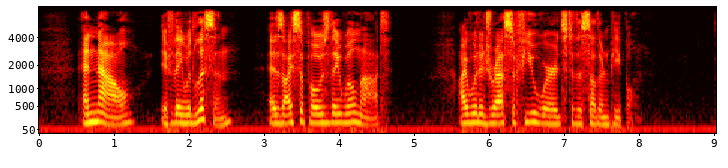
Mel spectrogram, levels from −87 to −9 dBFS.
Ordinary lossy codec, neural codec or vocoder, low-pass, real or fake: Opus, 64 kbps; none; 7.2 kHz; real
